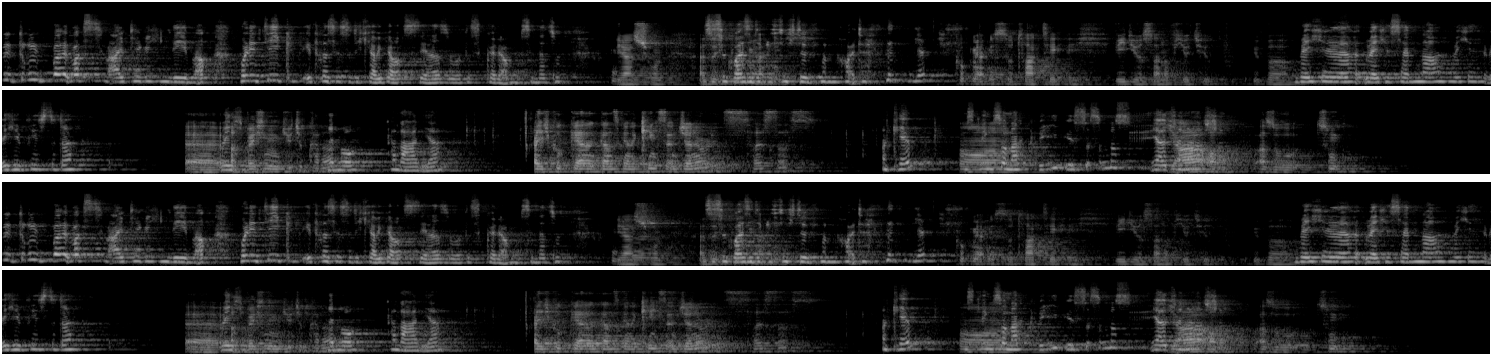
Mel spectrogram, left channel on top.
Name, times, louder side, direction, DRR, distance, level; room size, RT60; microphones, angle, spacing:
voice 1, 0.0-5.9 7.0-9.6 12.9-15.7 17.1-17.3 18.1-18.4 18.7-19.3 23.8-24.0 24.5-27.0, left 1 dB, 5° left, 7 dB, 1.2 m, -33 dB
voice 2, 6.1-8.1 9.4-12.9 16.7-18.3 20.2-23.0 24.5-25.0 26.2-28.3, left 3 dB, 35° left, 3 dB, 3.0 m, -38 dB
29.5 x 22.0 x 8.2 m, 1.5 s
head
